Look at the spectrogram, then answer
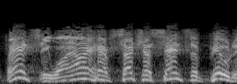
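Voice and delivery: villain protests to Santa he has taste; indignant. Acted. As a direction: bristle at the insult, pitch up.

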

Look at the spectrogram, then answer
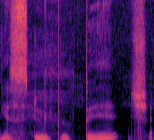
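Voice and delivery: low, soft imitation of a lover; quiet, intimate mock put-down; whispered insult. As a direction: murmur it low, like pillow talk. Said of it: "He whispered in my ear".

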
